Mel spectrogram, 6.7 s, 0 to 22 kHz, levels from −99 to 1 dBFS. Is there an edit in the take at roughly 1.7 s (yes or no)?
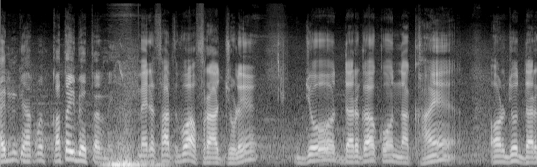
yes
